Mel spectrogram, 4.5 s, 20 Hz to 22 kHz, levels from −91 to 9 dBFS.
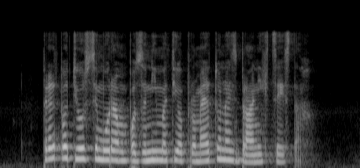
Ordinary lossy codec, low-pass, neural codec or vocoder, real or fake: none; 9.9 kHz; vocoder, 22.05 kHz, 80 mel bands, WaveNeXt; fake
